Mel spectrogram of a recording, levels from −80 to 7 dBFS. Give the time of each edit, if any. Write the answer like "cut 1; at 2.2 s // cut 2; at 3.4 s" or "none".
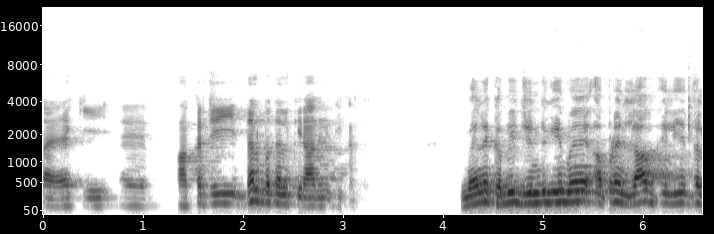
none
